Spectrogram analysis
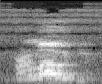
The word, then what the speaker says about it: verloden: It's called verloden, but it's how you say it.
